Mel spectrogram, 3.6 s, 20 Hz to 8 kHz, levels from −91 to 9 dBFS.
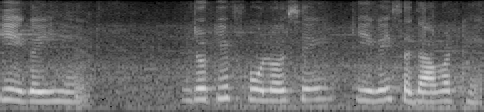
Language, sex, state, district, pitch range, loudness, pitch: Hindi, female, Bihar, Gaya, 230-255 Hz, -16 LUFS, 240 Hz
